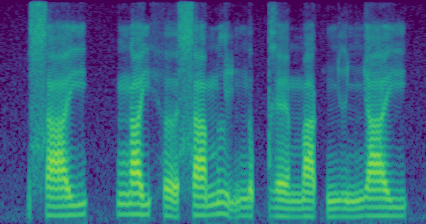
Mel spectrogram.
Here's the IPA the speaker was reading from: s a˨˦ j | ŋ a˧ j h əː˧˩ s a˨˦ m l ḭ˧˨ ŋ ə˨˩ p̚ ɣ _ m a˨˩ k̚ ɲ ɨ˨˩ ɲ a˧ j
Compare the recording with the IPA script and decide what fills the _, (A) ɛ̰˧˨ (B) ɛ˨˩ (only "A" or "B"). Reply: B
